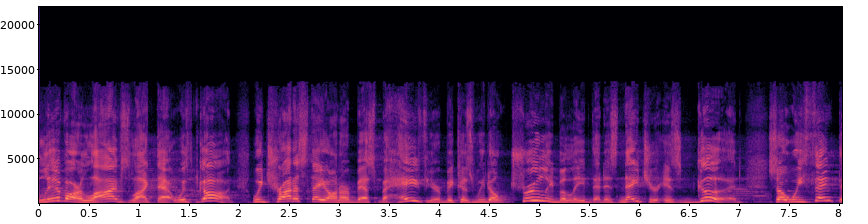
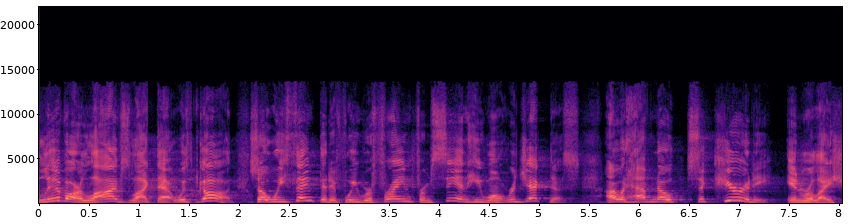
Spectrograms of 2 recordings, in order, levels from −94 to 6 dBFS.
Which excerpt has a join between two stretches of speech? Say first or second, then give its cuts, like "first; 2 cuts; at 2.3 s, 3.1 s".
second; 2 cuts; at 2.1 s, 5.6 s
